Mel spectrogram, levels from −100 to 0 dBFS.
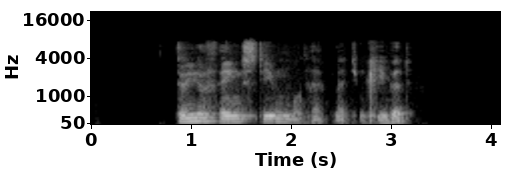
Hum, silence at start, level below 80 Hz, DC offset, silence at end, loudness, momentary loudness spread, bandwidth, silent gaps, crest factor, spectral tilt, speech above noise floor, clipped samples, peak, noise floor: none; 0.85 s; -66 dBFS; under 0.1%; 0.95 s; -35 LUFS; 15 LU; 7.8 kHz; none; 20 dB; -6.5 dB/octave; over 55 dB; under 0.1%; -18 dBFS; under -90 dBFS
